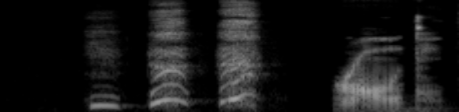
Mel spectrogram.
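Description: Three rising voiced gasps, then a longer burst, like the build-up to a sneeze; a cartoon-style imitation.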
